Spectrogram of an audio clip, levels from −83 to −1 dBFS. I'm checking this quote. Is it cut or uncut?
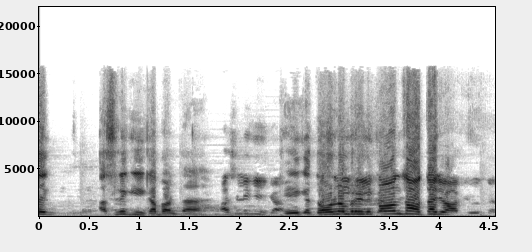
uncut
